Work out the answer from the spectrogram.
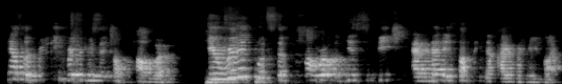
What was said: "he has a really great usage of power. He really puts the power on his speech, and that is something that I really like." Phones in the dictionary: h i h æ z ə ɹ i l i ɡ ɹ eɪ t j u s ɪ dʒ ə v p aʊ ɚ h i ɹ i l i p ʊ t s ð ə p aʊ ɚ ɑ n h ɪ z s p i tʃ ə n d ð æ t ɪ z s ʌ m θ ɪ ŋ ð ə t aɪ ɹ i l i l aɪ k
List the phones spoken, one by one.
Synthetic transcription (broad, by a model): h i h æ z ə ɹ i l i ɡ ɹ eɪ t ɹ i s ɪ tʃ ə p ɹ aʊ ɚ h i ɹ i l i p ʊ t s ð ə p aʊ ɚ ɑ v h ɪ s p i tʃ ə n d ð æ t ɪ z s ʌ m θ ɪ ŋ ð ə t aɪ ɹ i l i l aɪ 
